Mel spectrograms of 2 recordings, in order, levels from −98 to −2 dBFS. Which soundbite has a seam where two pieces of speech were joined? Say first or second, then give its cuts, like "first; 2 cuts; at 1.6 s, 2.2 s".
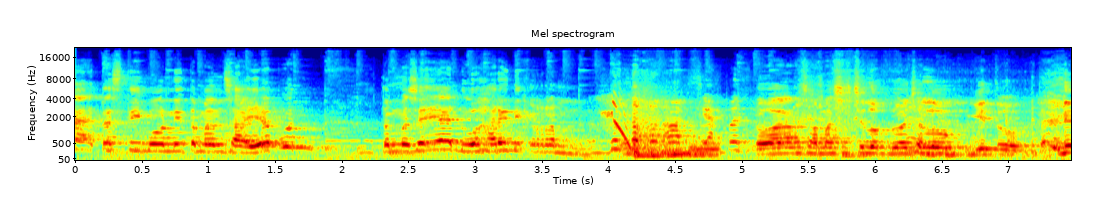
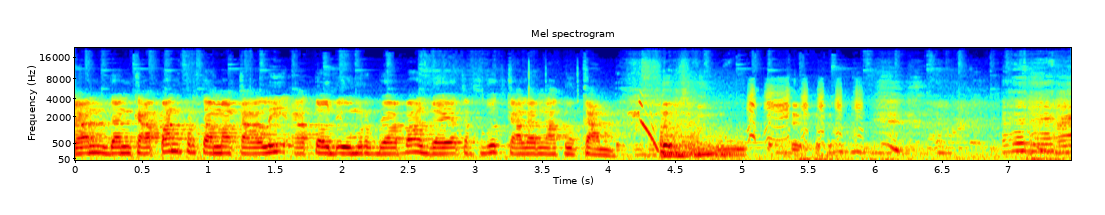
first; 1 cut; at 4.8 s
